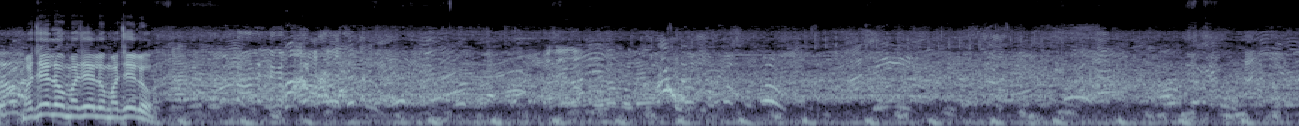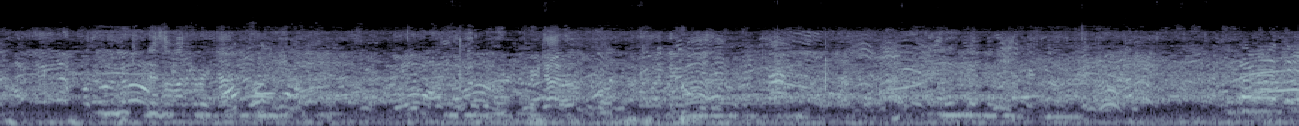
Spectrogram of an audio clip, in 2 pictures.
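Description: A crowd chatters and calls out all around outdoors.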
